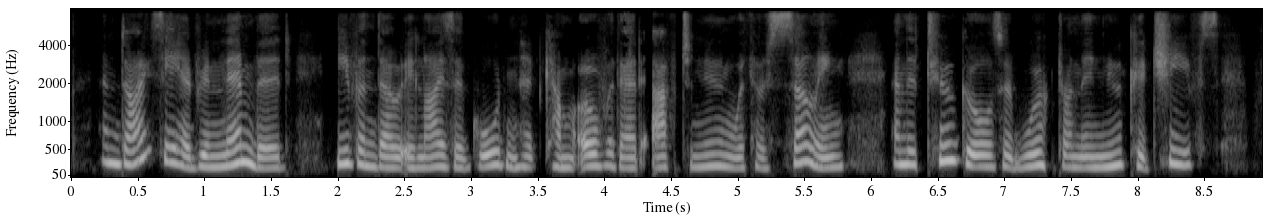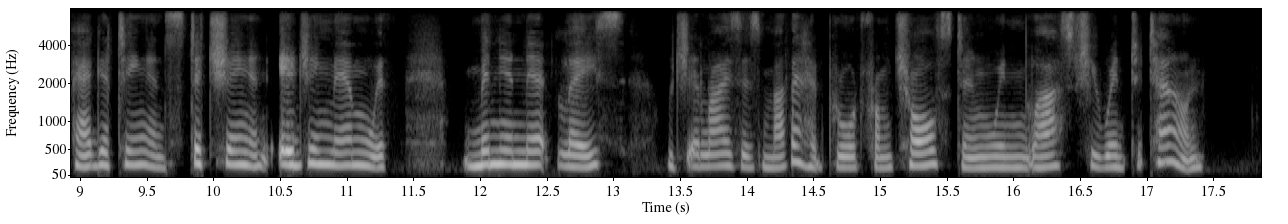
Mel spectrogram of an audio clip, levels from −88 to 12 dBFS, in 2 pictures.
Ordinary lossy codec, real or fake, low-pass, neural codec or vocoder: AAC, 48 kbps; fake; 7.2 kHz; codec, 16 kHz, 2 kbps, X-Codec, HuBERT features, trained on balanced general audio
